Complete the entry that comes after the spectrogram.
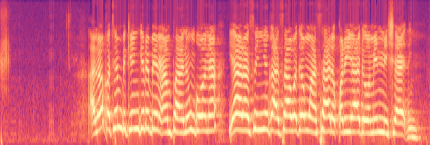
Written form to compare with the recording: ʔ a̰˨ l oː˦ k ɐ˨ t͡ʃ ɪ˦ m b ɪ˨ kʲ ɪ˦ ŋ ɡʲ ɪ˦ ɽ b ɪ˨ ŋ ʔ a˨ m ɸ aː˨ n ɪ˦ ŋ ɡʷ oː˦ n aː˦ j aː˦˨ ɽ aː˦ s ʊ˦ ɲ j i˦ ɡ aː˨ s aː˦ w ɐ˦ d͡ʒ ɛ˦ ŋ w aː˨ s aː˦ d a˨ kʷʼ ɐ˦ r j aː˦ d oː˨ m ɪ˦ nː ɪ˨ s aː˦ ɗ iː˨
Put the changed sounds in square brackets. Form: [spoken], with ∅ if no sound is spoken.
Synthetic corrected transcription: ʔ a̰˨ l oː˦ k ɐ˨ t͡ʃ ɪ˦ m b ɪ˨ kʲ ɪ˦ ŋ ɡʲ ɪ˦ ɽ b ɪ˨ ŋ ʔ a˨ m ɸ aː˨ n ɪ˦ ŋ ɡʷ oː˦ n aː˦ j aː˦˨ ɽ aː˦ s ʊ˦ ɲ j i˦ ɡ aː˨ s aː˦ w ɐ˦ d͡ʒ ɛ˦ ŋ w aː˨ s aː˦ d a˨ kʷʼ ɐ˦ [ɽ] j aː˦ d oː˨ m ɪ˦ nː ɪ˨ [ʃ] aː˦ ɗ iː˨

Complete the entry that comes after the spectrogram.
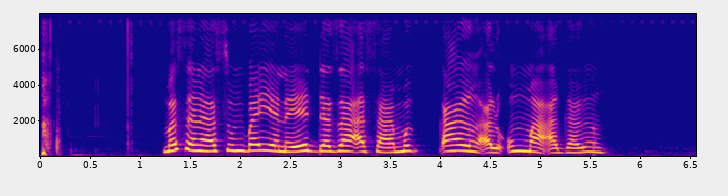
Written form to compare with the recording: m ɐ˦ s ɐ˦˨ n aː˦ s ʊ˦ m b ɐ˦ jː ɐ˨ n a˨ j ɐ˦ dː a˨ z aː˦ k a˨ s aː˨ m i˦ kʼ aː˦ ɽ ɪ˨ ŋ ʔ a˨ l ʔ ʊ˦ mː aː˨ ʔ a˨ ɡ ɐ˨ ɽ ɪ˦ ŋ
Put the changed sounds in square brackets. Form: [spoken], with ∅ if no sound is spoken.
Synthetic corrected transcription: m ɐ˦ s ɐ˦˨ n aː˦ s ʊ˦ m b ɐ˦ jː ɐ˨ n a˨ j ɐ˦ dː a˨ z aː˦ [ʔ] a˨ s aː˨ m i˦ kʼ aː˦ ɽ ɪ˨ ŋ ʔ a˨ l ʔ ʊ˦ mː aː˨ ʔ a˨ ɡ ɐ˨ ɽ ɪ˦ ŋ

